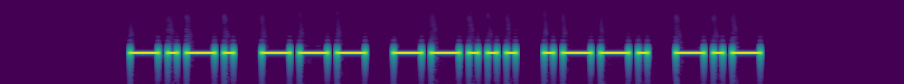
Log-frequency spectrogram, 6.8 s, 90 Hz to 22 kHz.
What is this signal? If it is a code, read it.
Morse code, heard as a keyed tone, about 17 wpm, 700 Hz. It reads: CO7PK
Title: DXCC-100 Call Signs - 5 Characters - Repeated 2x - 17wpm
